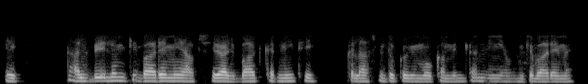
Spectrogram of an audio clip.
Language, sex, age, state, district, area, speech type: Urdu, male, 18-30, Bihar, Purnia, rural, conversation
